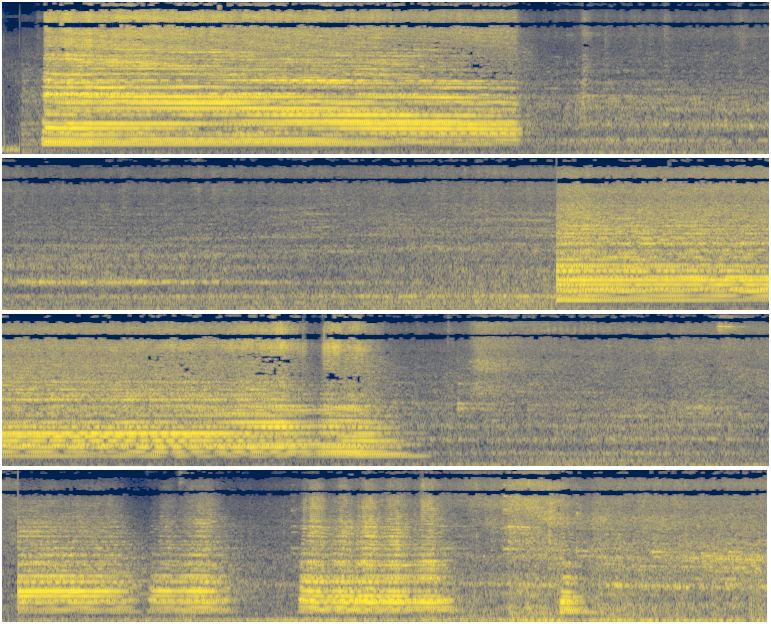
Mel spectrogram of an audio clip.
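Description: Diesel freight locomotive air horn sounding a chord of several notes: two long blasts, then a run of shorter blasts near the end, over the continuous low rumble of a passing train that grows louder toward the end.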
